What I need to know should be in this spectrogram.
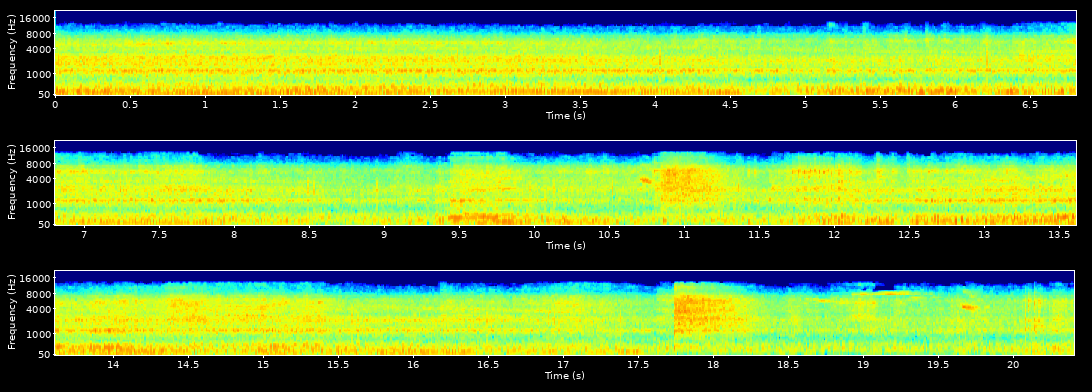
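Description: A truck pulling a trailer drives slowly past.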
